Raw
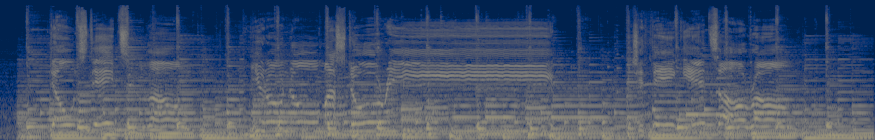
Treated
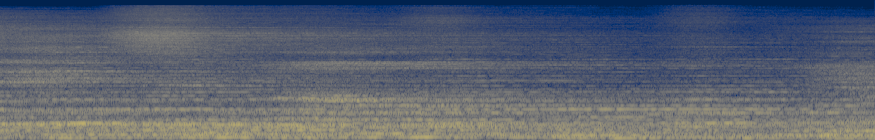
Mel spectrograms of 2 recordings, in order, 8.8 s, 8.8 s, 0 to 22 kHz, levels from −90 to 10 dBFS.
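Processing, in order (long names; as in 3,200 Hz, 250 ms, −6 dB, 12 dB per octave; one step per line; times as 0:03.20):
feedback delay network reverb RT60 3.4 s, high-frequency decay 0.65×, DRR 2.5 dB
extreme stretch with random phases 5.2×, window 0.25 s, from 0:00.94
level +4.5 dB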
